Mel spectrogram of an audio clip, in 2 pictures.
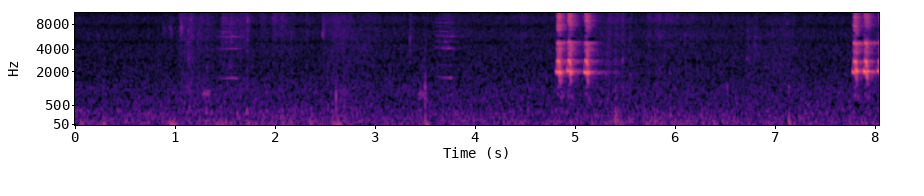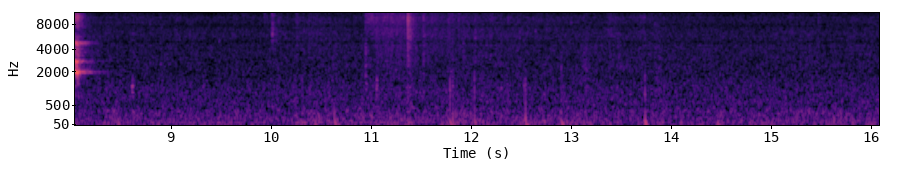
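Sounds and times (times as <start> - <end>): bird calling: 4.8 - 5.4, 7.8 - 8.4.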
